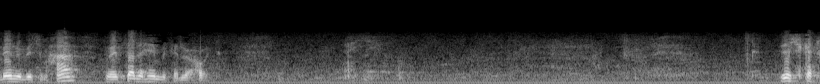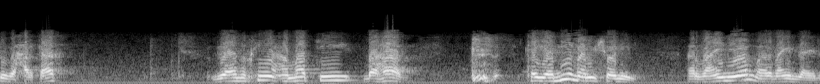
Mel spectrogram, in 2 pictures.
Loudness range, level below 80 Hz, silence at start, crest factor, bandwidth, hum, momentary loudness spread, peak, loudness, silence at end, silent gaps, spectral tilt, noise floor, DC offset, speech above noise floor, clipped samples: 23 LU; -38 dBFS; 0 s; 12 dB; 5.2 kHz; none; 25 LU; 0 dBFS; -9 LUFS; 0 s; none; -9.5 dB/octave; -33 dBFS; under 0.1%; 24 dB; under 0.1%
